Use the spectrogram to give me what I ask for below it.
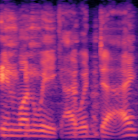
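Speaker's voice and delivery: usual speaking voice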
